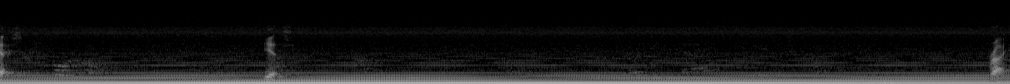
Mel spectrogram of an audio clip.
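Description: Steady electrical mains hum on the sound system, a low, even drone with a buzzy edge that swells gently and eases off again. A man briefly says "yes" a couple of times.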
